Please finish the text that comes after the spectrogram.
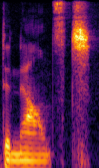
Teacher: When you use the verb denounce in the past form, the pronunciation changes a little bit. So we pronounce it denounced with a t sound at the very end.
